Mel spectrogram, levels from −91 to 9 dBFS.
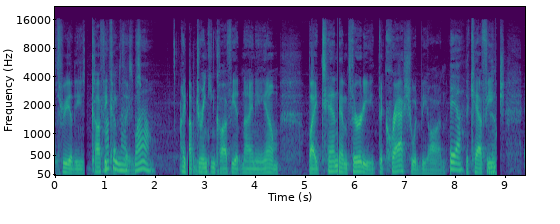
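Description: Damaged data in a compressed stream means some frames arrive corrupted, so the decoder misreads them, loses sync and hunts for the next header. The result is brief glitches at 0.56–0.63 s before "coffee coffee cup things", at 2.60–2.68 s before "drinking coffee at", at 5.61–5.68 s and at 8.77–8.90 s.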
